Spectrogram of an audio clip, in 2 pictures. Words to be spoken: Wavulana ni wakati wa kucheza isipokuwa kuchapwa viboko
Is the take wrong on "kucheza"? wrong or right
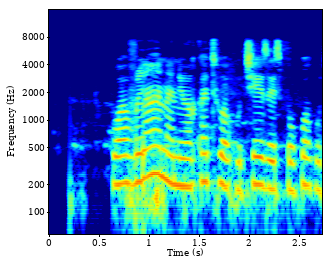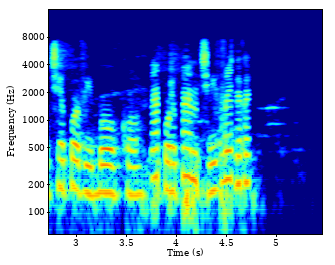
right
